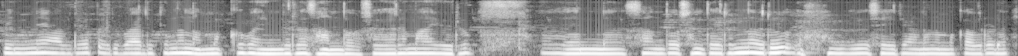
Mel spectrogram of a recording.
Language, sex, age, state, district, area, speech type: Malayalam, female, 30-45, Kerala, Pathanamthitta, rural, spontaneous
